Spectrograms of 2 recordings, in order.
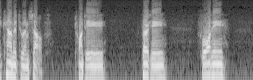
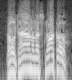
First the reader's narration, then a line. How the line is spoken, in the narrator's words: yelled Grant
